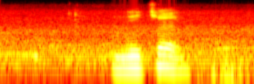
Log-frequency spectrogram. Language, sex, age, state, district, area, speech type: Hindi, male, 30-45, Madhya Pradesh, Harda, urban, read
